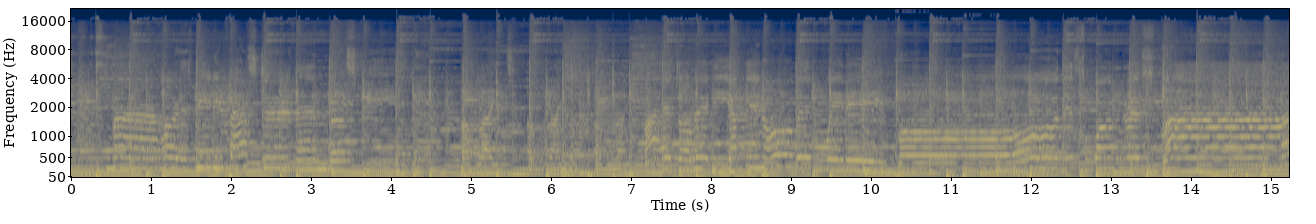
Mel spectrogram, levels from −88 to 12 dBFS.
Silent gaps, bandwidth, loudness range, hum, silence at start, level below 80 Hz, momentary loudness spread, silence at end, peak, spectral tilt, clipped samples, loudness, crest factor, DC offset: none; 19.5 kHz; 2 LU; none; 0 s; -24 dBFS; 4 LU; 0 s; 0 dBFS; -5 dB/octave; under 0.1%; -15 LUFS; 14 dB; under 0.1%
